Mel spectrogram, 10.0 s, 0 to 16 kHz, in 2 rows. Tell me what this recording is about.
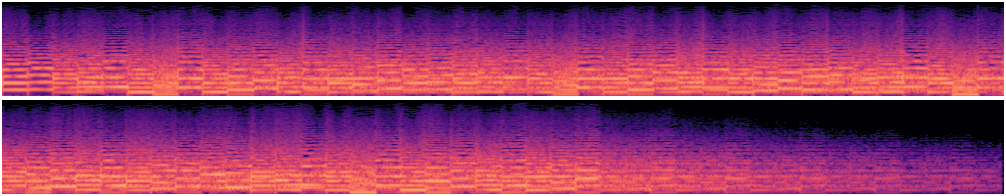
Kalm B4 The Storm
beat, drum, kickdrum, sequence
